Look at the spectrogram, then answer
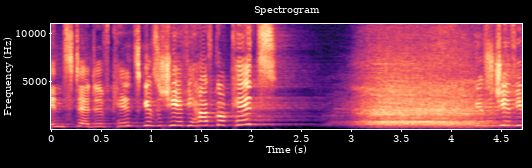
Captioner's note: cheering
